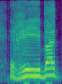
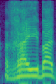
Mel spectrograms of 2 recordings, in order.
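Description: First: غیبت as "ghibat"; long "i" after the gh in غیبت; kasra on first letter. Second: غیبت as "ghaybat"; "ay" diphthong in غیبت; fatha on first letter. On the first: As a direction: say غیبت as GHI-bat. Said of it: "به کسر اول". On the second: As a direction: say غیبت as GHAY-bat. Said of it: "به فتح اول". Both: Shown as a demonstration.

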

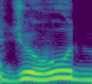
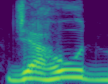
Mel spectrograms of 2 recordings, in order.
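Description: First: جهود as "juhud"; rounded "u" after the j in جهود; first vowel "u". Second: جهود as "jahud"; fatha on first letter. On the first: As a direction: say جهود as ju-hud. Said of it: "به فتح اول یهودی". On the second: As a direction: open "a" after the j in جهود. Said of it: "به فتح اول". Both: Shown as a demonstration.

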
